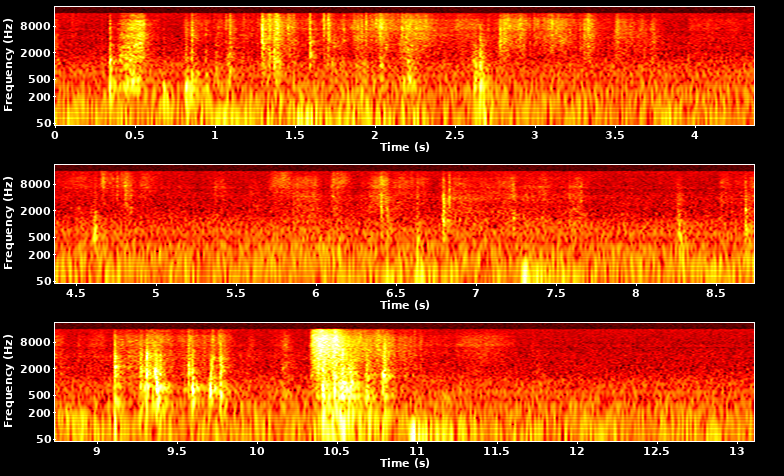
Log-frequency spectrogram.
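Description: Box cutter slitting the plastic seal on a sealed trading card box with light scrapes and clicks, then the cardboard box being opened and its plastic contents handled, with louder crinkling and rustling about three-quarters of the way through.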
